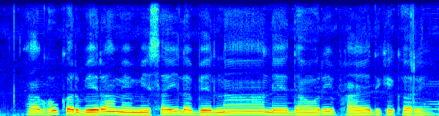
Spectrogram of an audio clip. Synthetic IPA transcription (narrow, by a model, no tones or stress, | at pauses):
aːɡʱukəɾbeːɾamẽmɪsailəbeːlnaled̪ãwɾipʰaːjəd̪kekəɾẽː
